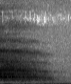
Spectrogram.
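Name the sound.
exhaling out of the mouth during yoga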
